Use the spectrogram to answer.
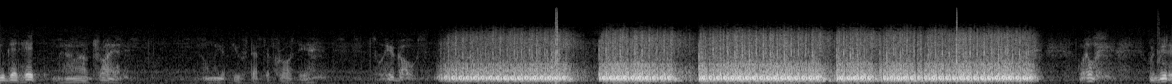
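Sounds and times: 
speech: 0.0 - 1.4, 2.0 - 6.0, 10.9 - 11.7
rapid gunfire aimed at someone crossing a path: 4.4 - 10.5.

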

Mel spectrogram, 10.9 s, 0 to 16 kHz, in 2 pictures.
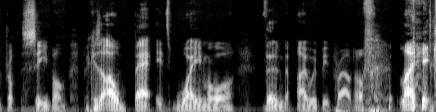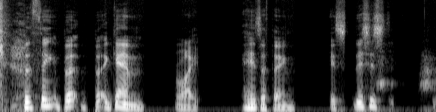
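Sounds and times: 
speech: 0.0 - 10.9
dog giving short barks and a yip: 10.2 - 10.9.

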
